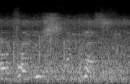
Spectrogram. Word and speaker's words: Arkadiusz: Alors la prononciation, nom, prénom, c'est Arkadiusz.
